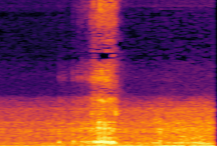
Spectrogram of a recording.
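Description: A person sipping tea from a mug: one faint, brief slurp about a second in.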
